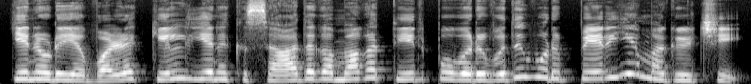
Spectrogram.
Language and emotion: Tamil, happy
